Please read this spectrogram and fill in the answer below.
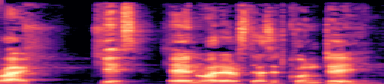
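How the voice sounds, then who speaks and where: A man's voice of medium pitch. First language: not English. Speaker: gardening vlogger. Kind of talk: tutorial. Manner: casual; halting.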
